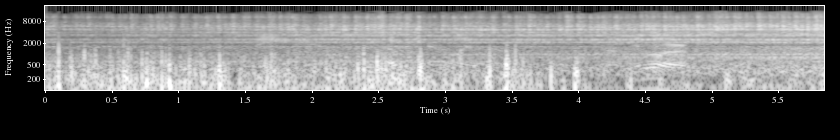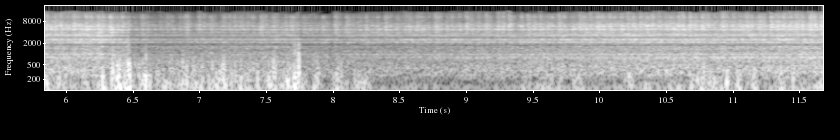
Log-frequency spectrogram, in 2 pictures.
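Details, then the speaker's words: Dusty heater fan running with a loud, coarse rattling drone, vibration and scattered knocks; the fan is judged due for replacement, cause not identified. "are what a racket [Applause] oh I think it's time to put a new uh a new fan on this is annoying"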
